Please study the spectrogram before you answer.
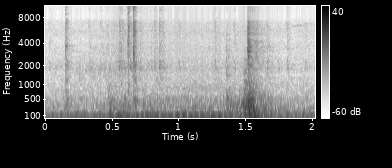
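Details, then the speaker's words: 1968 Ford Galaxie XL convertible, 390 4V with C6 automatic, backing up after the first start: three sharp, uneven clunks over low idle. Front-end clunking; suspected ball joints or A-arm bushings, unconfirmed. "sounds like we got some front end stuff clunking reverse something's making a lot of racket"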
